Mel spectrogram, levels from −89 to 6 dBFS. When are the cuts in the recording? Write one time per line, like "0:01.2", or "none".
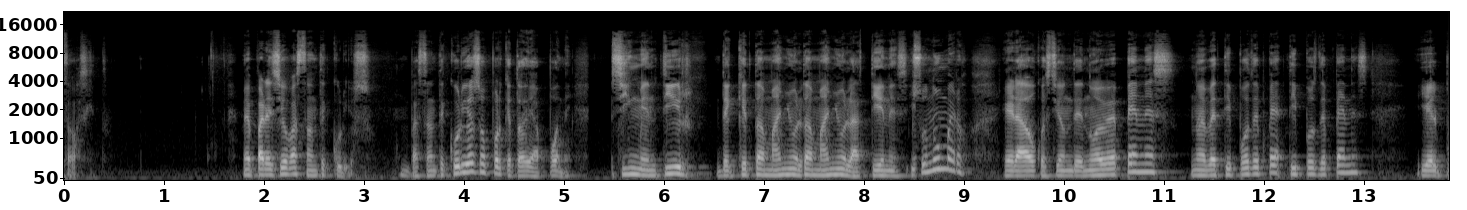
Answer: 0:01.6
0:05.2
0:06.5
0:07.4
0:08.5
0:09.7
0:12.2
